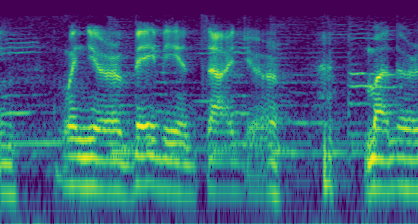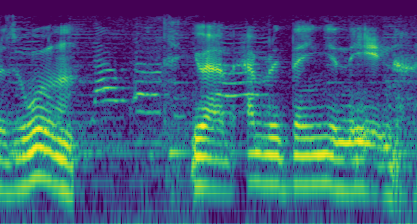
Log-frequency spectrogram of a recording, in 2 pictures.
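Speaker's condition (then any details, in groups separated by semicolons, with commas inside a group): ALS; affects speech and breathing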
